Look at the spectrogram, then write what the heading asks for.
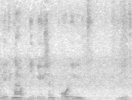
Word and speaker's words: application: देखिए TION ना, TION, इसको सन पढ़ते हैं।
